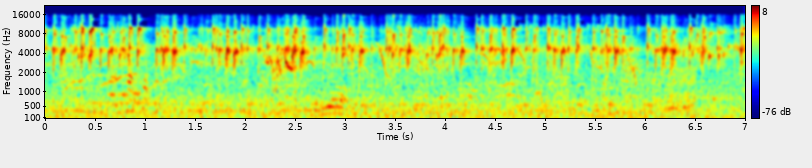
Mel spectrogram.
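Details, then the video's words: A squirrel chirps loudly, recorded 17 February 2021: repeated volleys of high, dry, ticking chips roughly every second, over quieter swooping bird notes and a faint low murmur. "Loud squirrel chirping sounds"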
